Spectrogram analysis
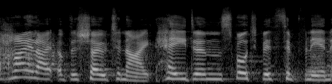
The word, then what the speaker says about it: Haydn: Look, you're right in one respect about Haydn, or Haydn, as he liked to pronounce it.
